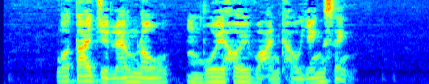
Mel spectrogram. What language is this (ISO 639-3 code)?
yue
